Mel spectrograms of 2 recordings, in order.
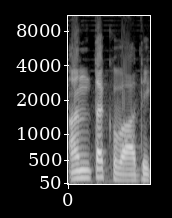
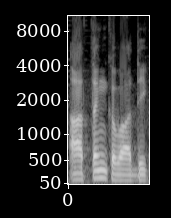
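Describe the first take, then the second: First: The nasal sound comes after the first syllable. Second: The nasal sound comes after the second syllable. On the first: The speaker calls it wrong. "अंतकवादी कहेंगे आप, यह गलत हो जाएगा" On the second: The speaker calls it right. "आतंकवादी कहा जाता है"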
